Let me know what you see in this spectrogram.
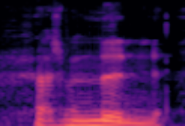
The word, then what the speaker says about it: Scratchman: Scratchman, or is it the Scratchmen? – Mun. That's how they pronounce it. – Scratchmen.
